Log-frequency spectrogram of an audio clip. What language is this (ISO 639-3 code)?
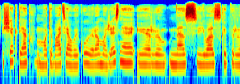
lit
